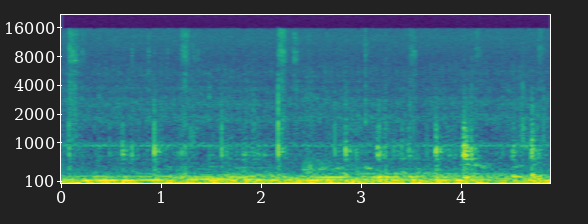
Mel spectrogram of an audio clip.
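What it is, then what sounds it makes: Scratch art paper being scratched. A bamboo stylus tip scratches across a flat, black-coated scratch art card resting on a mat. Quiet, short scratchy strokes and ticks come in irregular bursts over a steady low hum.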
